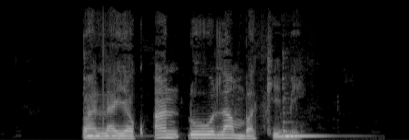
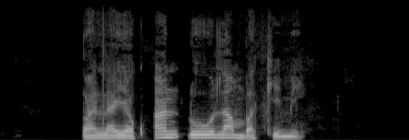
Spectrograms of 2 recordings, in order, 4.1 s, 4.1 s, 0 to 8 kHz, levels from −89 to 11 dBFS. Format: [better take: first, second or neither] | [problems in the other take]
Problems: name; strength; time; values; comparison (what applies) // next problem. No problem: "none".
second | background sound (Bowed string instrument); 3 dB below the speech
